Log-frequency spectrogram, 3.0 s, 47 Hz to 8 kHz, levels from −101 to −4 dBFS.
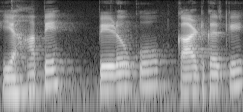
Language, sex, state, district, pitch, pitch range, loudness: Hindi, male, Haryana, Jhajjar, 135 Hz, 120-155 Hz, -22 LUFS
